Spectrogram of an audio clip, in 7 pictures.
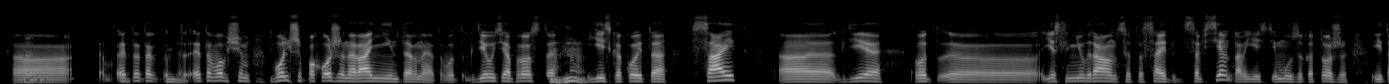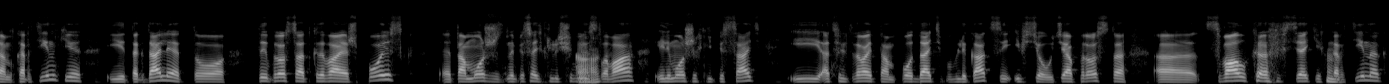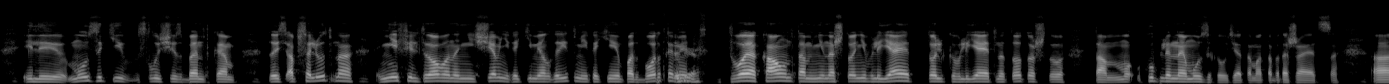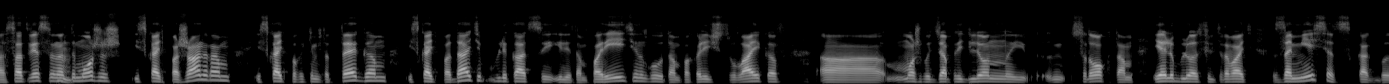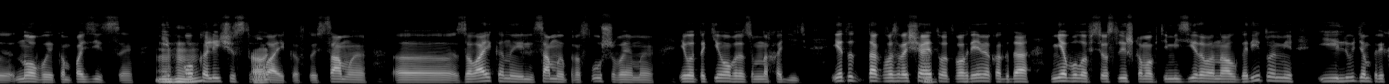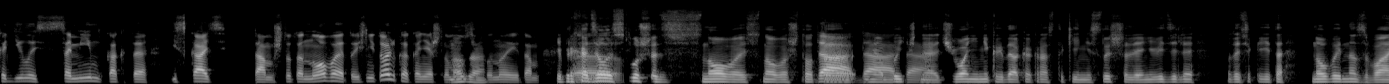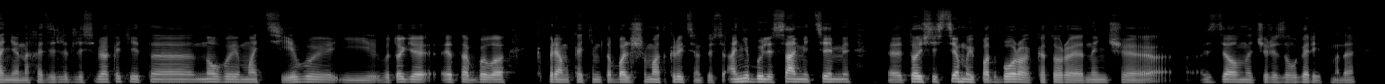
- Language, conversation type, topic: Russian, podcast, Как соцсети влияют на твои музыкальные открытия?
- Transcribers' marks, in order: other background noise; tapping; in English: "Bandcamp"; grunt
